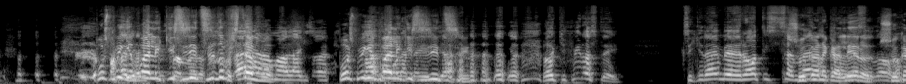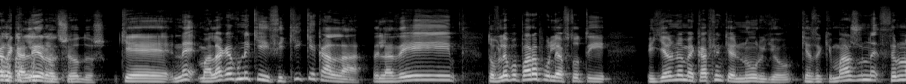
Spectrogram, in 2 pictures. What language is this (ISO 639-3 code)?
ell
